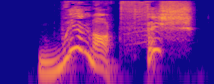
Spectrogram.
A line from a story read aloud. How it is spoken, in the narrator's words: says the first voice indignantly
